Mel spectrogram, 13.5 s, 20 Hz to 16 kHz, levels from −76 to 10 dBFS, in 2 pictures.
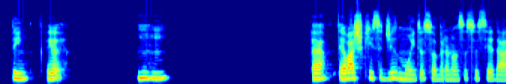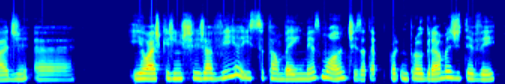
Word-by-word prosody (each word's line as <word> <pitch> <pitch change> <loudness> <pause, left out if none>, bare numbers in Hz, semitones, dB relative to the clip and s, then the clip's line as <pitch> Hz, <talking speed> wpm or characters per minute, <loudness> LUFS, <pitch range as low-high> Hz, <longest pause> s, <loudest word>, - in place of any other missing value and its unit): Sim. 210 -2 +1 0.2
Eu 205 0 +3 1.0
Uhum. 220 0 0 1.9
É. 205 +2 +6 0.2
Eu 205 +1 +5
acho 215 0 +10
que 240 - -3
isso 220 +2 0
diz 215 +2 -1
muito 185 -3 -4
sobre 180 -2 +1
a - - -5
nossa 170 0 -2
sociedade. 170 +2 -1
Eh, 170 0 -10 0.7
e 195 - -4
eu 200 0 +4
acho 195 0 +6
que 195 - -5
a - - -1
gente 205 +1 +1
já 205 0 +2
via 235 +11 -4
isso 225 0 -2
também 185 -4 -3
mesmo 225 +5 -3
antes, 200 0 0
até 175 +2 -5 0.2
por 190 - -6
em 195 - -8
programas 195 +3 0
de 210 -1 +2
TV 180 -3 -4
200 Hz, 145 wpm, -24 LUFS, 185-215 Hz, 1.9 s, acho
